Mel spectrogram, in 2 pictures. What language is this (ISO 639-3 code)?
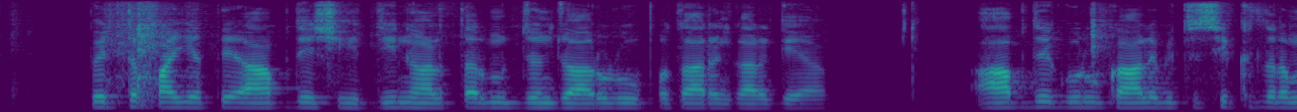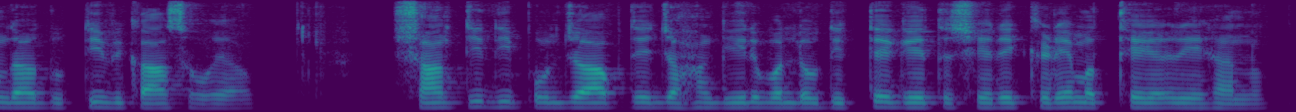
pan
